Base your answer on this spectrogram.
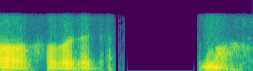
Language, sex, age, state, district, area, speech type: Assamese, male, 18-30, Assam, Goalpara, rural, conversation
